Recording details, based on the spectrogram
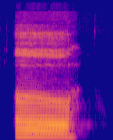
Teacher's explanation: the L is made with the tip of the tongue again up on the alveolar ridge. World. This is a dark L as well.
